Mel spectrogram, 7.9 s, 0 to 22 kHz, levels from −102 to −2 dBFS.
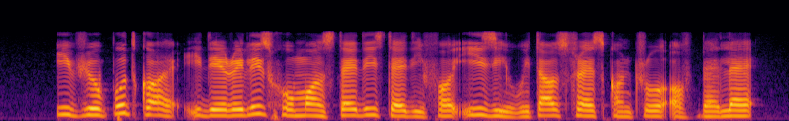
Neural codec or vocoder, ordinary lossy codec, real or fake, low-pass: none; none; real; 7.2 kHz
